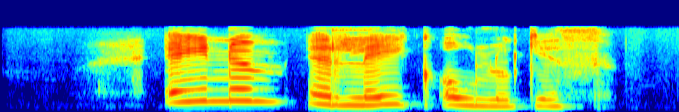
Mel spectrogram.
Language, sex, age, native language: Icelandic, female, 9, Icelandic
